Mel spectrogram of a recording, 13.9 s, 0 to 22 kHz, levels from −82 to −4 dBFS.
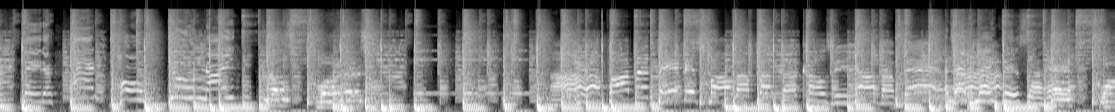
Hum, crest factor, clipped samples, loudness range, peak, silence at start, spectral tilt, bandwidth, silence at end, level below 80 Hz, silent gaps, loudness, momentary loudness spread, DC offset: none; 12 dB; 0.3%; 2 LU; 0 dBFS; 0 s; -4.5 dB/octave; 16.5 kHz; 0 s; -24 dBFS; none; -13 LUFS; 6 LU; under 0.1%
